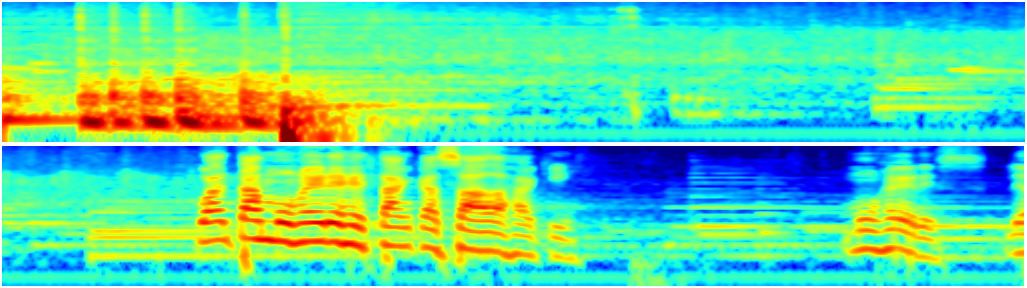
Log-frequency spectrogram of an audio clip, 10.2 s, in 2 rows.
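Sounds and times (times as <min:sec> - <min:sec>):
audience applauding: 0:00.0 - 0:07.0
speech: 0:06.1 - 0:08.1, 0:09.4 - 0:10.2.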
